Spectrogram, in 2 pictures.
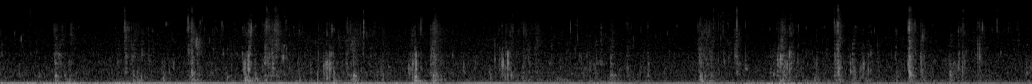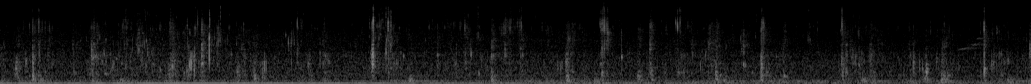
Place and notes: Strzeszynskie Lake, Poznan suburbia - boats in the wind
small, fiberglass boats thumping in the wind at makeshift piers. (sony d50)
